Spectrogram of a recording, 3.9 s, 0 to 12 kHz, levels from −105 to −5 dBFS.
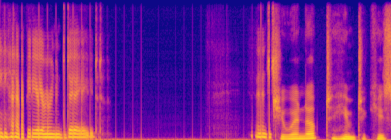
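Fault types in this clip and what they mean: Planar audio read as interleaved: from the start to 2.74 s the speech sounds an octave high with a flutter. Each block stores all left-channel samples followed by all right-channel samples, but playback treats them as alternating pairs, so each block plays twice at double speed, left then right. The overall pace stays correct. The flutter repeats at about 11.7 Hz, roughly every 85 ms, which fits a 2048-sample block.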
